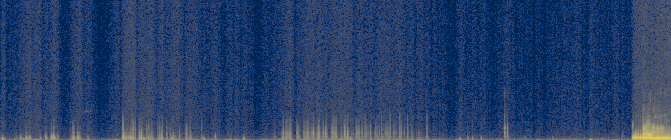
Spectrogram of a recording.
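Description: Soft, irregular gurgling and squelching bursts with quiet gaps, ending in a loud rush; bowel sounds of stomach growling.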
